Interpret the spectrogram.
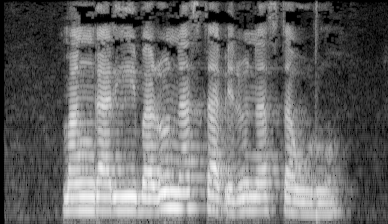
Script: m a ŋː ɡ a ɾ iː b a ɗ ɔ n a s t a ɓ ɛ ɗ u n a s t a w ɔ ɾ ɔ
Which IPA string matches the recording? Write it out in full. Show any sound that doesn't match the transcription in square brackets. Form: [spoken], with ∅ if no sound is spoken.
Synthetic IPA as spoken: m a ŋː ɡ a ɾ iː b a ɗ ɔ n a s t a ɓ ɛ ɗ [ɔ] n a s t a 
